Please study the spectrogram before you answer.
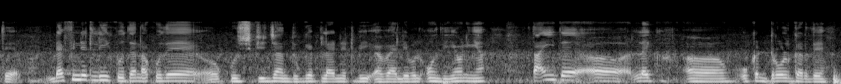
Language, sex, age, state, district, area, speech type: Dogri, male, 18-30, Jammu and Kashmir, Kathua, rural, spontaneous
